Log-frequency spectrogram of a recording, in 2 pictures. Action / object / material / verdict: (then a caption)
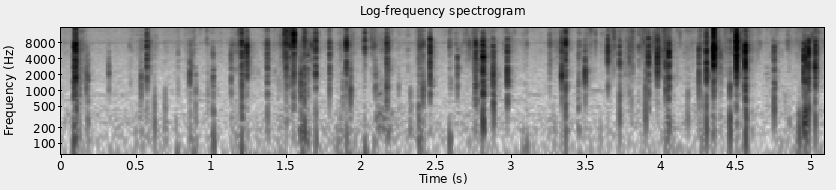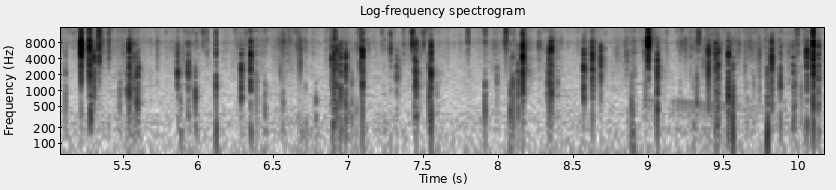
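scrape / cardboard box wrapped in cellophane / cellophane / none. Fingertips squeeze and rub the clear cellophane wrap on a small rectangular cardboard box held close, crinkling the plastic. A dense, quiet stream of sharp, bright crackles and crisp snaps, with little low end and almost no ring after each one.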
